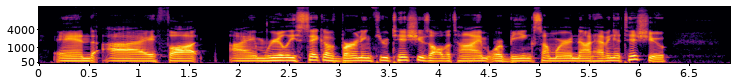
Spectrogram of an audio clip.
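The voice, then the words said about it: Sick voice with a cold. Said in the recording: “I'm coming down with a cold, as you may hear in my voice”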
